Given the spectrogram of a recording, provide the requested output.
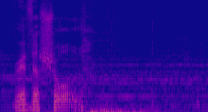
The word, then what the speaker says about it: Revachol: Always pronounce Revachol with a front. Revachol.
